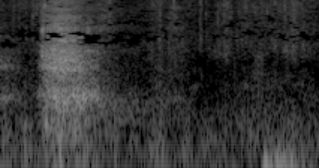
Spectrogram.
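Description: A brief rustle of moss and pine needles, about half a second long, as a hand works a young porcini out of the forest floor.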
